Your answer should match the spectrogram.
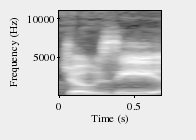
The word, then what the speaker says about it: Josee: That was I Know Waltz from Jose the Tiger and the what? – Pronounced Josie. So it's Josie the Tiger and the Fish.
